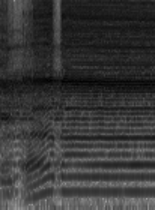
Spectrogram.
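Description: Male Quran reciter chanting in melodic tajweed style into a microphone: after a brief break the voice slides upward over about half a second into one long, steady held note.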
